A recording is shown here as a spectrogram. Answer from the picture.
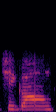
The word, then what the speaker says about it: Qigong: When I was first introduced to Qigong, what helped me to remember how to say it was thinking about Cheech and Chong. – I know who they are. – And that'll jog your memory as to how to pronounce it.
